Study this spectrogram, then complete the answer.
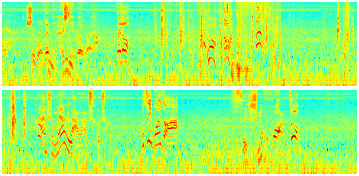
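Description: A young man speaks firmly, close by.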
